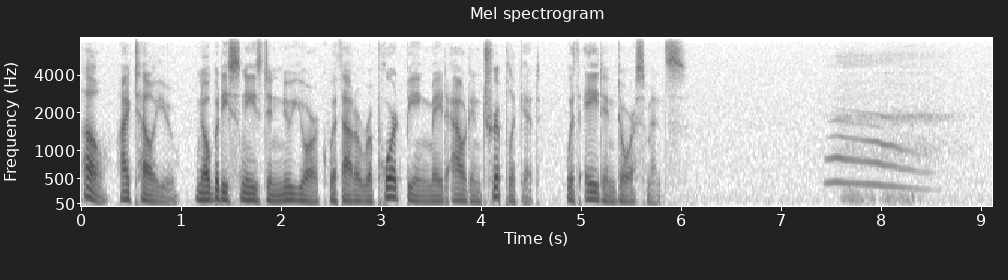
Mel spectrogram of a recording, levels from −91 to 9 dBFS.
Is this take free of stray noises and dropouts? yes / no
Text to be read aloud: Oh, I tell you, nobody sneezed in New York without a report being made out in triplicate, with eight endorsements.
no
